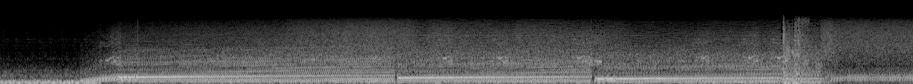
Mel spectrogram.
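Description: A car engine revs hard and climbs through its gears.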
